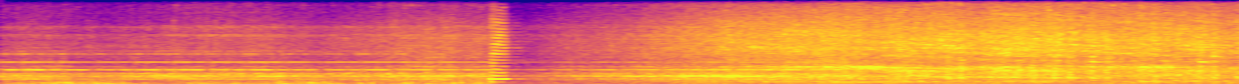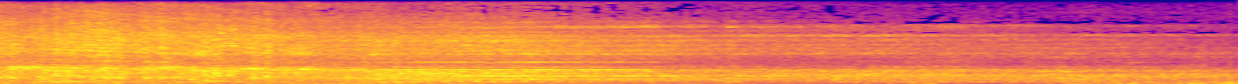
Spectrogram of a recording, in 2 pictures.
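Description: Level-crossing bells ringing, then a sharp bang about two and a half seconds in as an electric NS double-deck InterCity train reaches the crossing and rushes past at speed for several seconds, the rush fading near the end.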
